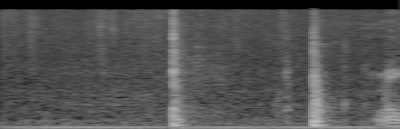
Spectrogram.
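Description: Two sharp, light clicks, about a second apart, as a new oil seal is worked onto a motorcycle shock absorber's chrome strut shaft by hand, over a low steady hum.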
